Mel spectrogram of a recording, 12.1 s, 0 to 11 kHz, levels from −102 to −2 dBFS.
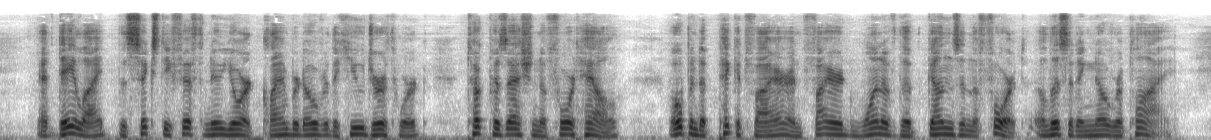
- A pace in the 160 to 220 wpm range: Yes, average, 165 wpm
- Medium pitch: No, low, 130 Hz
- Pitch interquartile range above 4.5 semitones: No, average, 3.7 semitones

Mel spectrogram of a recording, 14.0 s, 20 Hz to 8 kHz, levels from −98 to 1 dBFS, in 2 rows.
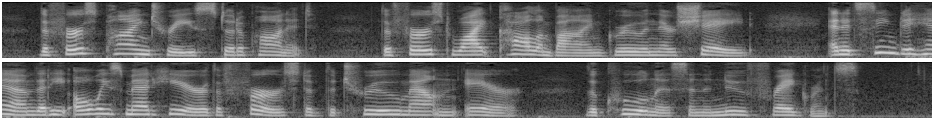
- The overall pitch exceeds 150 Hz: Yes, medium, 185 Hz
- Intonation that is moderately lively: Yes, average, 4.7 semitones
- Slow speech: No, average, 165 wpm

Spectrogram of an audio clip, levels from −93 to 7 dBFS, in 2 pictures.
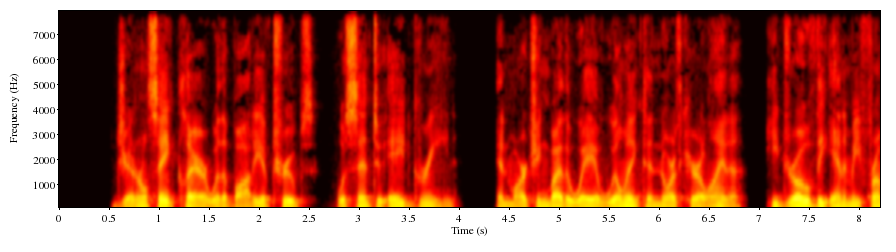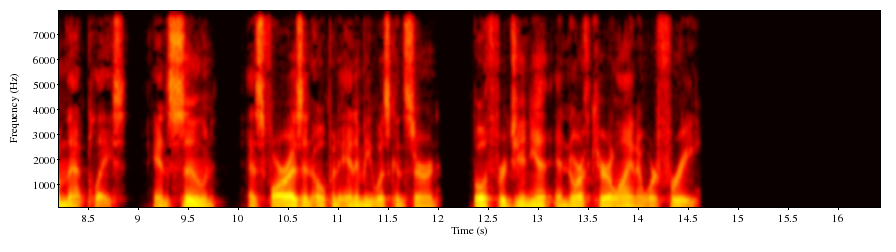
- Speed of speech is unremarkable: Yes, average, 170 wpm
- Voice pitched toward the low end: Yes, low, 100 Hz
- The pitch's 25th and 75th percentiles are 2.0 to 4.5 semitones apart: Yes, average, 3.2 semitones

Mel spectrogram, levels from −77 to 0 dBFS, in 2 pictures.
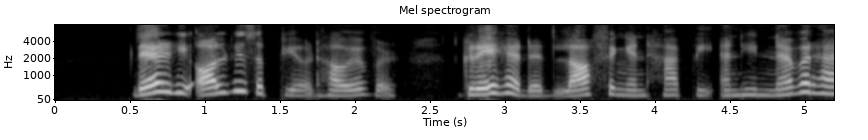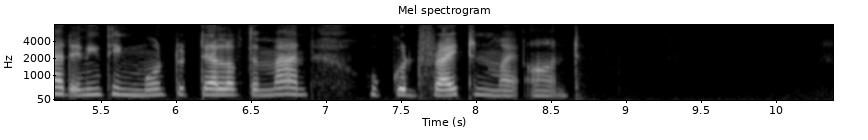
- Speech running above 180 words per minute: No, average, 150 wpm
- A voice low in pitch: No, high, 230 Hz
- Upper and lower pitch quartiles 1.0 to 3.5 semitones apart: Yes, average, 3.0 semitones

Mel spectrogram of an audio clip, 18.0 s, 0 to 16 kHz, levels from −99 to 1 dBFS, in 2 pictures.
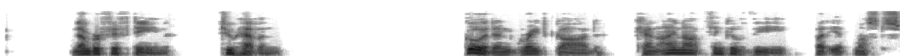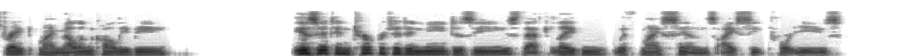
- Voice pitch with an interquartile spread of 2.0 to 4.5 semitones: Yes, average, 4.2 semitones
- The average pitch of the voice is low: Yes, low, 110 Hz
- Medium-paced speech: No, slow, 125 wpm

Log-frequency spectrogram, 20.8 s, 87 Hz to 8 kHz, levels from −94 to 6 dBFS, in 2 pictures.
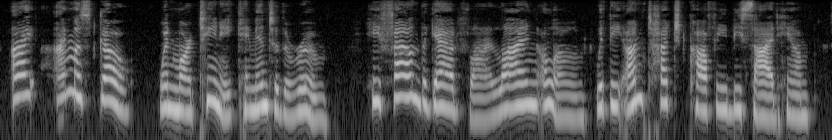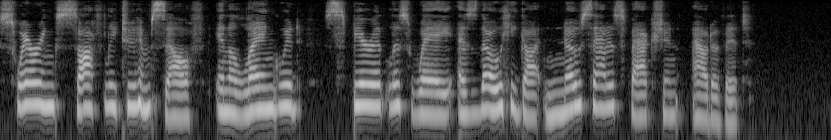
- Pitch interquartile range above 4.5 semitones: Yes, average, 5.1 semitones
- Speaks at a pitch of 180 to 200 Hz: No, high, 235 Hz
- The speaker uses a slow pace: Yes, slow, 115 wpm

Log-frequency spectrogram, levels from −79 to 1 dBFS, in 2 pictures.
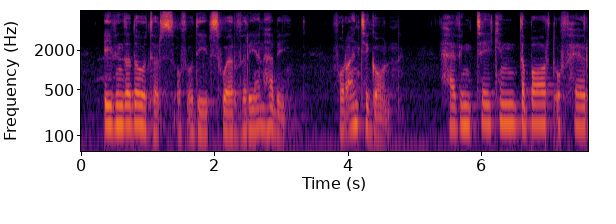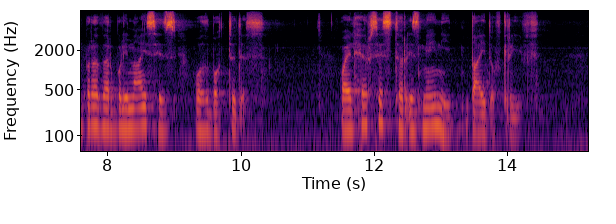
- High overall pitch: No, low, 130 Hz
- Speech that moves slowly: Yes, slow, 115 wpm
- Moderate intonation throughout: Yes, average, 3.5 semitones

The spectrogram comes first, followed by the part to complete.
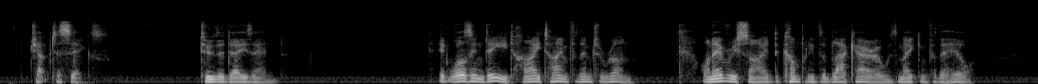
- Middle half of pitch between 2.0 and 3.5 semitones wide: Yes, average, 2.8 semitones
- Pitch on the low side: Yes, low, 115 Hz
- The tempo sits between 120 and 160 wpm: No, average, 170 wpm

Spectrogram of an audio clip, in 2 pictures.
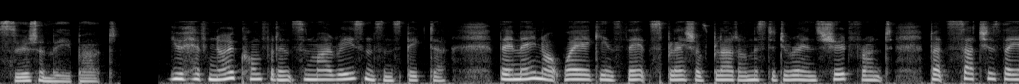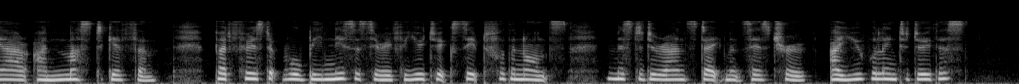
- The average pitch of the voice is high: Yes, high, 225 Hz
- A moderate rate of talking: Yes, average, 170 wpm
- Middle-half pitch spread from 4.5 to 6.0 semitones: No, average, 2.8 semitones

